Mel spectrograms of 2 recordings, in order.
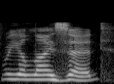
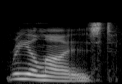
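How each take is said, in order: First: The ending is not a light t sound. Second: The ending is a light t sound. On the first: The speaker calls it wrong. "We don't pronounce realized" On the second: The speaker calls it right. "We pronounce it like a little t"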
